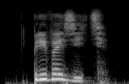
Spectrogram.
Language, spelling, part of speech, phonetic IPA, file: Russian, привозить, verb, [prʲɪvɐˈzʲitʲ], Ru-привозить.ogg
- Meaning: to bring, to fetch by vehicle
